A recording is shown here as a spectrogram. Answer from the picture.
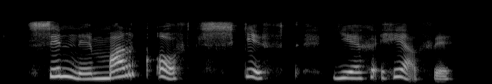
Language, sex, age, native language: Icelandic, female, 10, Icelandic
